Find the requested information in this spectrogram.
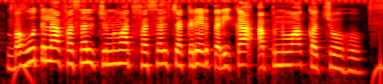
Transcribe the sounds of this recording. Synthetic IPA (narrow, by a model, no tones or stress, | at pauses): bɐɦʊt̪lafʰɐsəlt͡ʃʊnʋaːt̪fʰɐsəlt͡ʃɐkɾeːɾt̪ɐɾiːkaɐpnʊʋakɐt͡ʃoɦoː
